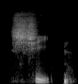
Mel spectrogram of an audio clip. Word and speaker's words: sheep: and Jeep sheep yeah so sheep Ovilla has the sh sound sheep and then jeep has the jeep jeep ship perfect does that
